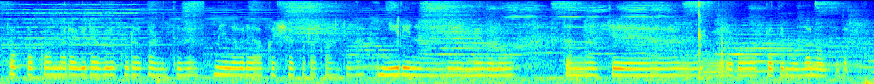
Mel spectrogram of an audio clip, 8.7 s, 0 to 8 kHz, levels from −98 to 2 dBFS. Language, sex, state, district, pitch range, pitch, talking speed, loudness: Kannada, female, Karnataka, Mysore, 205-215 Hz, 210 Hz, 80 wpm, -34 LUFS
